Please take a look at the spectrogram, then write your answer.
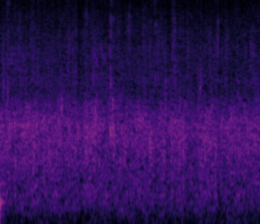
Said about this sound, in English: Soft hand clap, soft hand clap.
